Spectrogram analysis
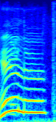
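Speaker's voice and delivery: put-on very high, eerie, creepy little-girl voice. Retelling a creepy game moment, imitating a creepy little girl. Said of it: "sounded like there was a creepy little girl".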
